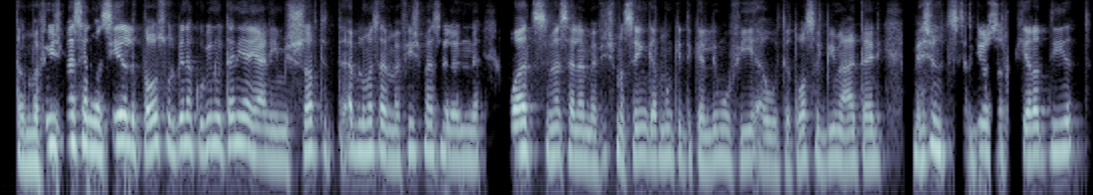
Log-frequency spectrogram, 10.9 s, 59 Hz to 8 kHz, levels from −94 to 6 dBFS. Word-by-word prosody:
طَب 140 -5 -1
ما 135 0 +2
فيش 205 +9 +2
مثلًا 215 -1 +6
وسيلة 190 +5 +7
للتواصل 195 +1 +2
بينك 205 +1 +1
وبينه 205 +3 +1
تانية، 210 +2 +2
يعني 155 -5 0
مش 140 -1 -4
شرط 180 +1 +1
تتقابلوا 180 +1 -3
مثلًا 180 -2 +1
ما 150 -1 -4
فيش 175 +5 -6
مثلًا 150 -4 -3 0.3
واتس 180 +1 +5
مثلًا، 160 -1 0
ما 140 -2 -4
فيش 160 +8 -10
ماسنجرممكن 155 0 -2
تكلّمه 145 +1 -5
فيه 145 +1 -6
أو 130 -2 -5
تتواصل 145 +5 -4
بيه 145 +3 -5
معاه 140 -1 -2
تاني 140 0 -4 0.3
بحيث 155 +4 0
إنّكم 180 -3 +3
تسترجعوا 175 -1 -3
التذكيرات 160 0 -2
دِيّة؟ 180 +2 -3
165 Hz, 185 wpm, -22 LUFS, 145-185 Hz, 0.3 s, وسيلة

